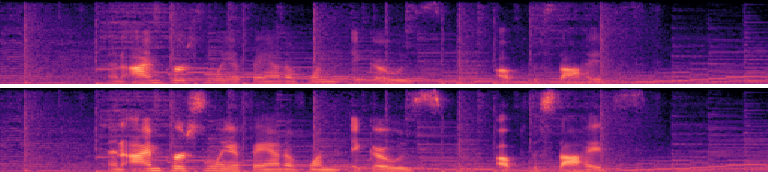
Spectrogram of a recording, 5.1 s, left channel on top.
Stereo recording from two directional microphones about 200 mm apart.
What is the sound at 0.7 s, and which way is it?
Speech, 45° right (ahead or behind).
